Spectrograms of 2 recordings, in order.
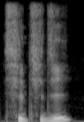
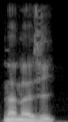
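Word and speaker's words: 七時: et non pas Yanji c'est chiji et non pas nanaji et c'est kji et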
